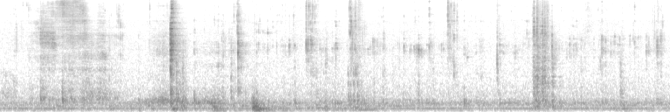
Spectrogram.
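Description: Close-up chewing of a bite of homemade pizza: soft wet mouth sounds with scattered sharp clicks and crunches, the loudest about two seconds in and again near seven seconds.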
